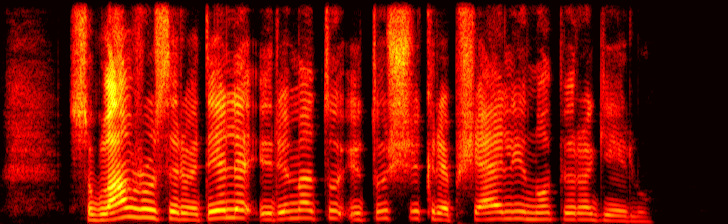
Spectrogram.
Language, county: Lithuanian, Vilnius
